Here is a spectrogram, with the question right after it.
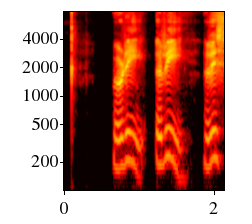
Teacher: ऋषि वाला ऋ जो होता है वह मुर्धा के तहत आता है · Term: मुर्धन्य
